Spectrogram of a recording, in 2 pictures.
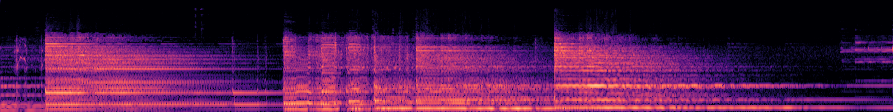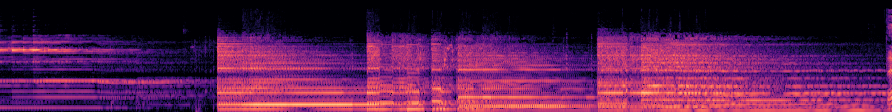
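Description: An electric guitar plays through heavy distortion, strummed chords ringing with sustained, buzzing tone, a quieter echoing passage in the middle, then loud crunchy chords returning.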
